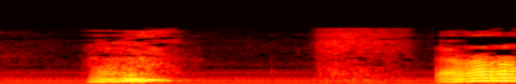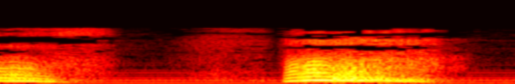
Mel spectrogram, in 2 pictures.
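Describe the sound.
A human voice groaning three times, low voiced moans with a wavering pitch, separated by two fainter breathy exhalations, over a steady low hum.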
